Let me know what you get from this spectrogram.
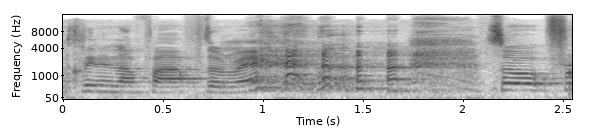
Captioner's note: laughing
